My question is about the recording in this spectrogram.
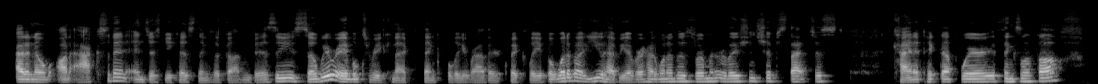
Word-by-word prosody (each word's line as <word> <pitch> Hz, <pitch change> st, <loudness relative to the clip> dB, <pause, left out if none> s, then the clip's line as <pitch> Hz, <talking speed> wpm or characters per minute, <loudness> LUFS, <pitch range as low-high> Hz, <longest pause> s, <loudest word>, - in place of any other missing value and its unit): I 120 Hz, -, +7 dB
don't 120 Hz, -, +4 dB
know, 110 Hz, -1 st, +1 dB
on 115 Hz, -, +2 dB
accident 160 Hz, +8 st, -2 dB
and 115 Hz, -1 st, -4 dB
just 105 Hz, 0 st, -6 dB
because 100 Hz, 0 st, -5 dB
things 100 Hz, 0 st, -9 dB
have 100 Hz, -1 st, -8 dB
gotten 100 Hz, +1 st, -6 dB
busy. 110 Hz, +9 st, 0 dB
So, 140 Hz, -4 st, +1 dB
we -, -, +7 dB
were -, -, +6 dB
able 125 Hz, -2 st, +5 dB
to 110 Hz, -, -12 dB
reconnect, 100 Hz, -1 st, -5 dB
thankfully, 100 Hz, 0 st, -6 dB
rather 100 Hz, -1 st, -5 dB
quickly. 100 Hz, 0 st, -5 dB
But 115 Hz, +3 st, -1 dB
what 145 Hz, +5 st, +5 dB
about 155 Hz, -4 st, +1 dB
you? 155 Hz, +4 st, +1 dB
Have -, -, 0 dB
you 105 Hz, -, -1 dB
ever 115 Hz, +2 st, -1 dB
had 125 Hz, -1 st, 0 dB
one 130 Hz, +1 st, 0 dB
of 130 Hz, -, 0 dB
those 135 Hz, -1 st, 0 dB
dormant 135 Hz, +2 st, 0 dB
relationships 145 Hz, +1 st, -2 dB
that 125 Hz, -1 st, +1 dB
just 135 Hz, 0 st, -6 dB, 0.5 s
kinda 105 Hz, +1 st, +2 dB
picked 120 Hz, 0 st, -4 dB
up 120 Hz, 0 st, +3 dB
where 130 Hz, +1 st, +4 dB
things 135 Hz, -1 st, -2 dB
left 140 Hz, 0 st, 0 dB
off? 160 Hz, +5 st, +2 dB
120 Hz, 235 wpm, -25 LUFS, 105-135 Hz, 0.5 s, I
